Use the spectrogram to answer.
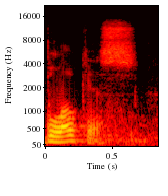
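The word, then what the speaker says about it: Blokus: this if anyone has the board game blockus or sometimes pronounced blocus right excellent board game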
